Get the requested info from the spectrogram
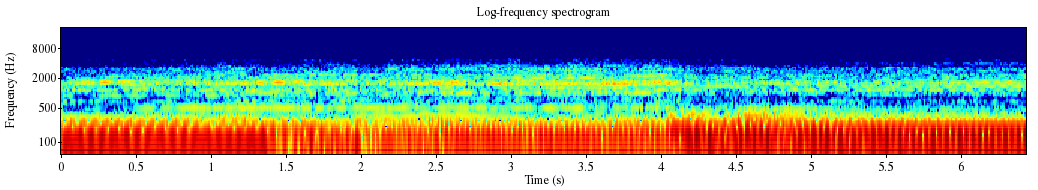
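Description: A live band's amplified instruments holding long, sustained low notes, a slow droning passage, with the bass note shifting about one and a half, two and four seconds in.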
